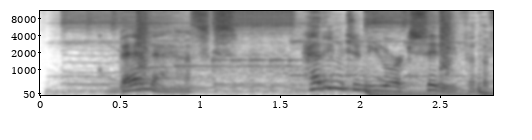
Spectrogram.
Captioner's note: voiceover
